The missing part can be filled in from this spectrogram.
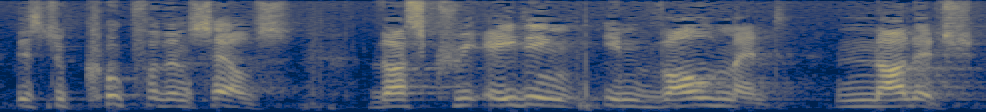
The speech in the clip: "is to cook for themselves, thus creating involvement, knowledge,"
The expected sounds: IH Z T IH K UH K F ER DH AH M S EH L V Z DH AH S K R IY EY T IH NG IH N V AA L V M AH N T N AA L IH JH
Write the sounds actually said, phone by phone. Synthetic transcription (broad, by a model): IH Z T IH K UH K F ER DH AH M S EH L V Z DH AH S K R IY EY T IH NG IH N V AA L V M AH N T N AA L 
